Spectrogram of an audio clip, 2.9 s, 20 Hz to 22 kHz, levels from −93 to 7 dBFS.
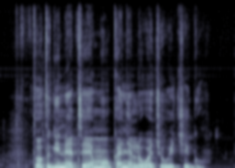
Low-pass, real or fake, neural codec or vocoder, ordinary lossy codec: none; real; none; none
